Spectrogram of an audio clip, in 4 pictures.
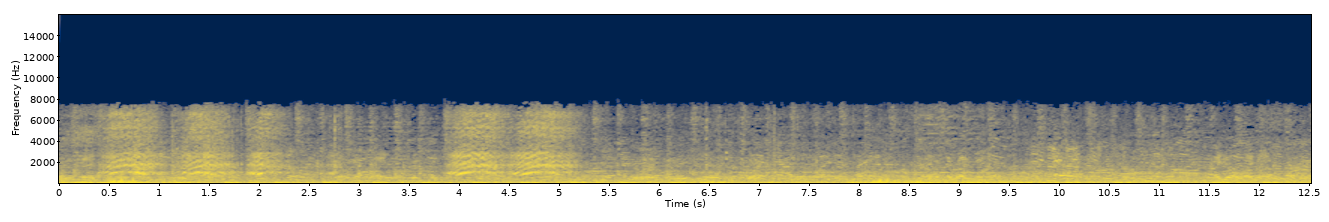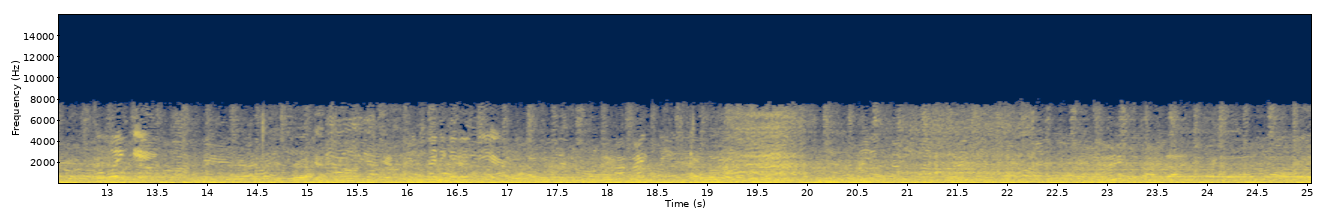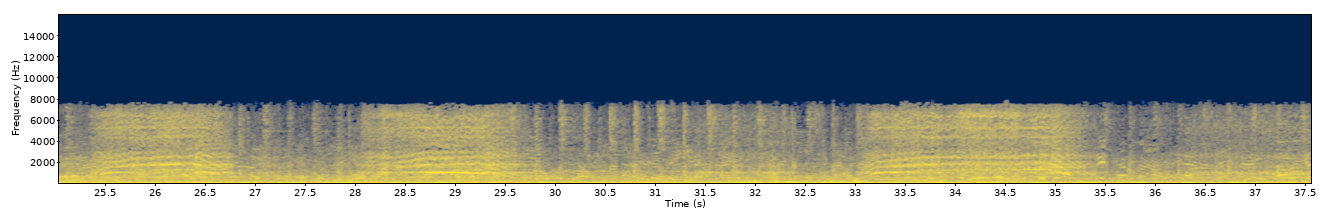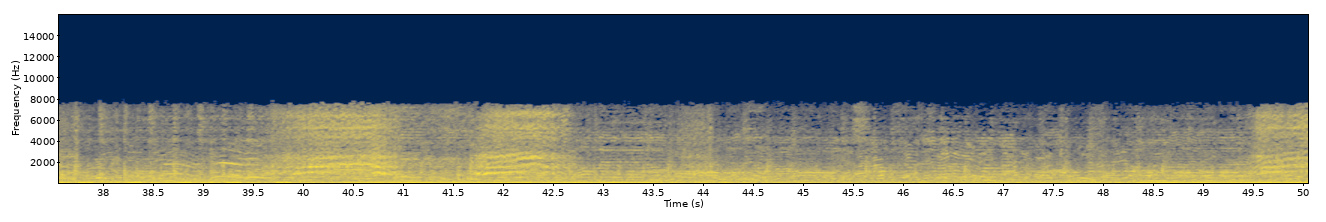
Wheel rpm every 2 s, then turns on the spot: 50, 20, 40, 0, 0, 0, 0, 0, 0, 30, 20, 10, 40, 40, 80, 20, 60, 80, 20, 20, 80, 30, 0, 0, 30.
18-22 30-32 36-38 42-44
